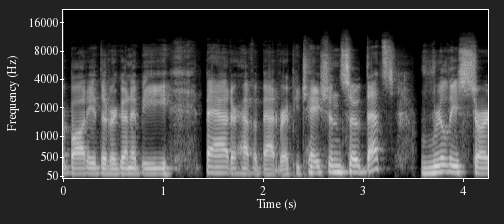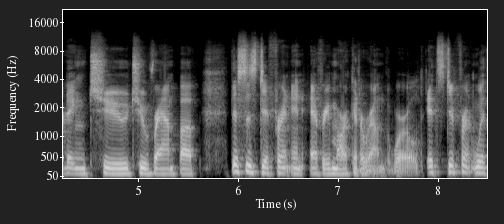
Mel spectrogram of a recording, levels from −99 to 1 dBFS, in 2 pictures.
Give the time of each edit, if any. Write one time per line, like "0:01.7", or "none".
0:05.6

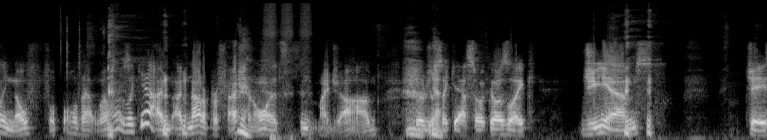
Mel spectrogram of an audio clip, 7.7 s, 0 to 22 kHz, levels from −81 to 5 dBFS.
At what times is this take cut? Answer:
none

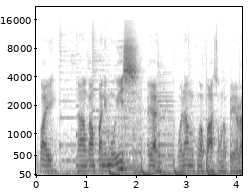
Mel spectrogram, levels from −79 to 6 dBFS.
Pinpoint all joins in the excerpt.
none

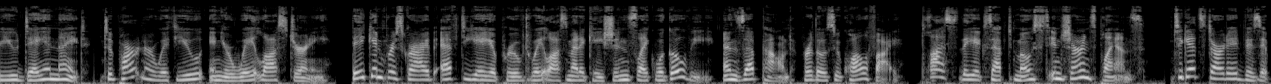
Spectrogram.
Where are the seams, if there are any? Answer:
none

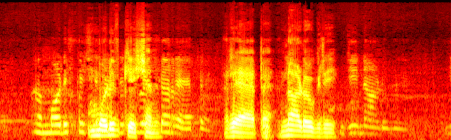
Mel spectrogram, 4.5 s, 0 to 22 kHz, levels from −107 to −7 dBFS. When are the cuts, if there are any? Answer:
none

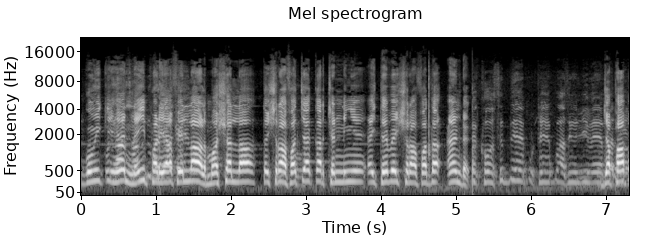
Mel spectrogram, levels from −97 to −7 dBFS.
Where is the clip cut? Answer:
0:05.3

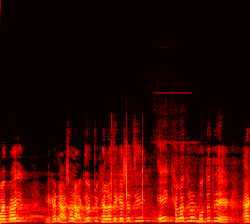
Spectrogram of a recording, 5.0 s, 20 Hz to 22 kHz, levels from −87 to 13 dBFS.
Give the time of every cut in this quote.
0:02.9

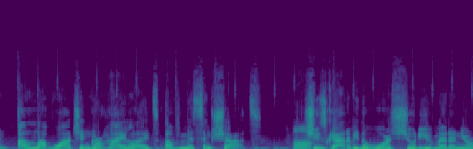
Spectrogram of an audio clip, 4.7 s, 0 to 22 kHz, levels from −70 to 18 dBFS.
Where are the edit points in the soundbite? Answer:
none

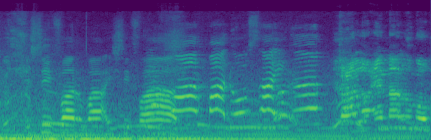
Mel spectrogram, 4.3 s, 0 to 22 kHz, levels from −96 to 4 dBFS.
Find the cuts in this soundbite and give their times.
0:03.3

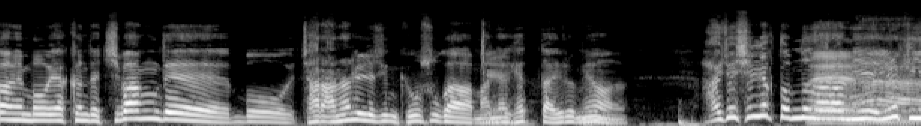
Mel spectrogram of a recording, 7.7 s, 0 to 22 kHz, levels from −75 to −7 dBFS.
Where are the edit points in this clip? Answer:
none

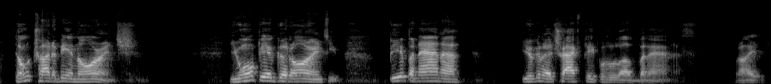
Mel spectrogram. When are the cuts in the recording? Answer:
0:03.4

